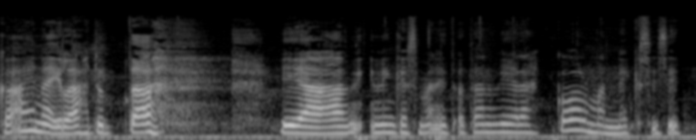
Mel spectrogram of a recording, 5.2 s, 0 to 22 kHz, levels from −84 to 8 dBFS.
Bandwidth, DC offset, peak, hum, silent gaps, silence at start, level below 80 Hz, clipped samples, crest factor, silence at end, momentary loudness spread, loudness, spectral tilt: 13.5 kHz; under 0.1%; -6 dBFS; none; none; 0 s; -48 dBFS; under 0.1%; 18 dB; 0 s; 15 LU; -24 LUFS; -6 dB/octave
